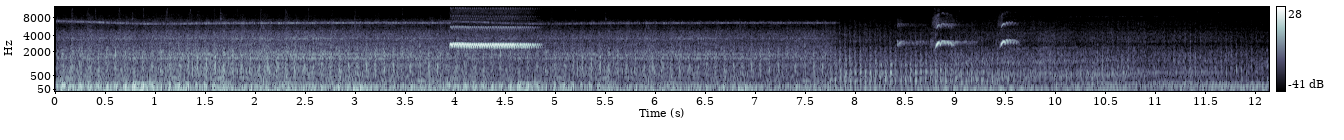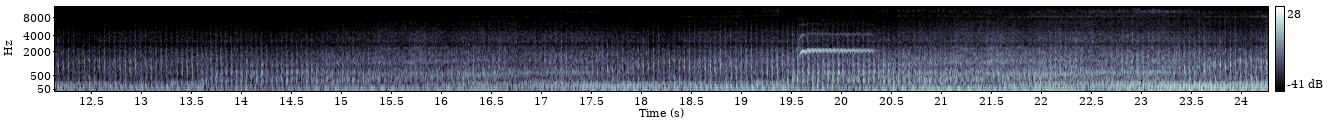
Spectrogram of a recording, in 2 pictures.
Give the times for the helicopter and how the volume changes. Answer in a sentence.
You can hear the helicopter from 0.0 to 24.2 s, getting quieter then louder.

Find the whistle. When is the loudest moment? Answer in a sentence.
The loudest moment of the whistle is at 4 seconds.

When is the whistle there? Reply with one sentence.
The whistle can be heard from 3.9 to 4.9 s, from 8.4 to 9.7 s and from 19.6 to 20.4 s.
